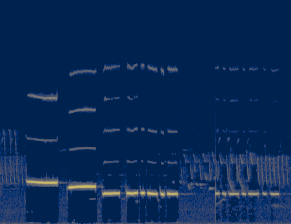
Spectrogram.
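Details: Clear whistled song of a white-throated sparrow: two long held notes, the second slightly lower, then a still lower steady whistle split into short repeated pieces; a fainter stuttering phrase at the same pitch trails after.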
